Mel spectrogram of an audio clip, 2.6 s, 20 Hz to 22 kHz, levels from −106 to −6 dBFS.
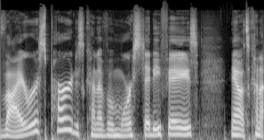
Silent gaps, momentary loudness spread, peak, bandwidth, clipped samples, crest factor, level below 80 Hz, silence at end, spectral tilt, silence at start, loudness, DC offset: none; 5 LU; -6 dBFS; 17 kHz; under 0.1%; 16 dB; -50 dBFS; 0 s; -4 dB/octave; 0 s; -21 LUFS; under 0.1%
